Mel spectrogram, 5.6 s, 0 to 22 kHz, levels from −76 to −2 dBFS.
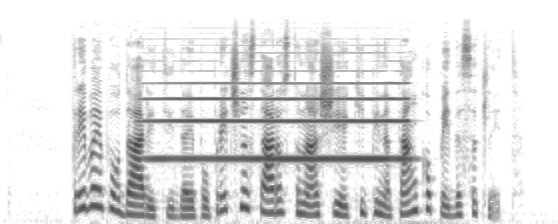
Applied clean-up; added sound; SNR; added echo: none; Bowed string instrument; -2 dB; none.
